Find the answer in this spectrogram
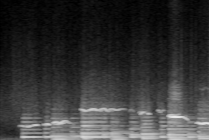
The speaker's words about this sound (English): Maybe they'll whistle and you will hear.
